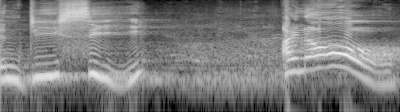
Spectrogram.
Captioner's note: soft laughter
